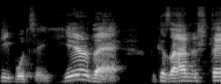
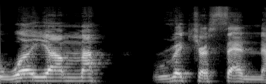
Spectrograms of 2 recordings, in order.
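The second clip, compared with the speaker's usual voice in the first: deliberate, slow, proud delivery. Giving a shout-out to a doctor, slow and proud. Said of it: "I'm going to say that slowly and proudly".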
